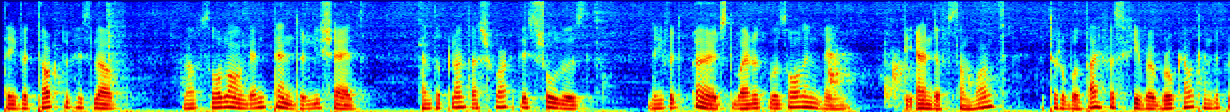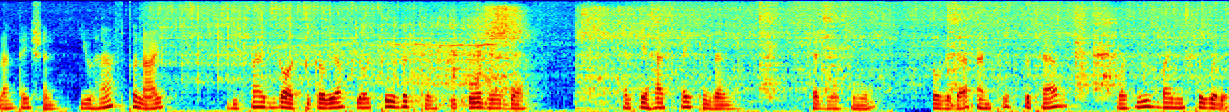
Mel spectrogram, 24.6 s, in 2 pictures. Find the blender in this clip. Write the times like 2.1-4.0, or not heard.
14.8-24.5.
